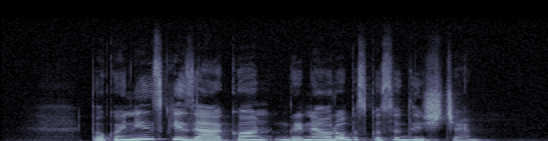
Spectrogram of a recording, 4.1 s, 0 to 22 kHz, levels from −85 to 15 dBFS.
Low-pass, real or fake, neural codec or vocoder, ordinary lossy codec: 19.8 kHz; real; none; none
